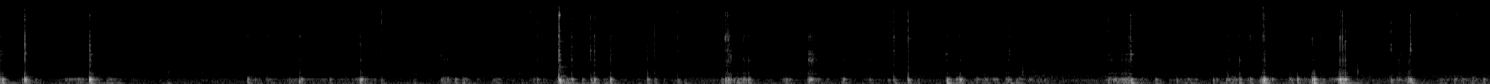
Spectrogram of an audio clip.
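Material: Metal mesh.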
